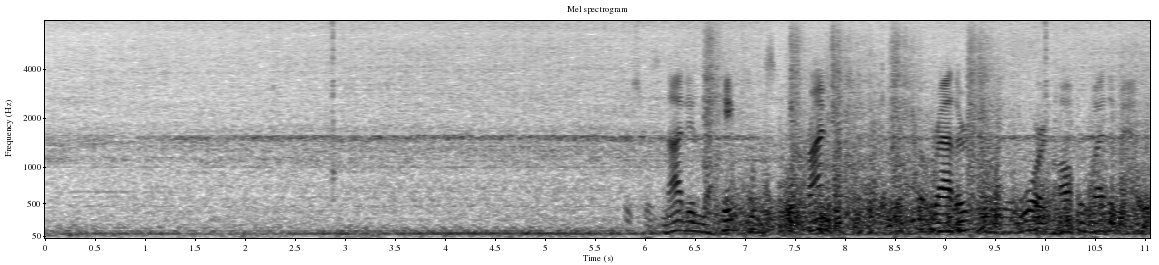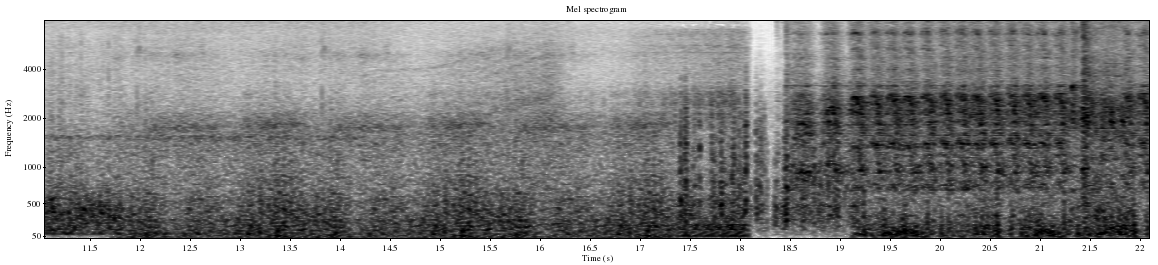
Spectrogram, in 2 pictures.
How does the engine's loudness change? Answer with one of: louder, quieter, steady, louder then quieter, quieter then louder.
louder.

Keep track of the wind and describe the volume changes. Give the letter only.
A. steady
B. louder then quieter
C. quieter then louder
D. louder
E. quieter
A.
